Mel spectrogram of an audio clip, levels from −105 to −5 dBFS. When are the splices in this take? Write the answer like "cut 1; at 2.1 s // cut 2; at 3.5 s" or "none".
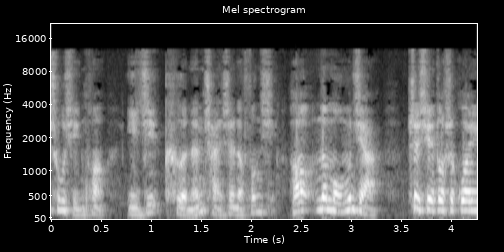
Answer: cut 1; at 2.3 s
